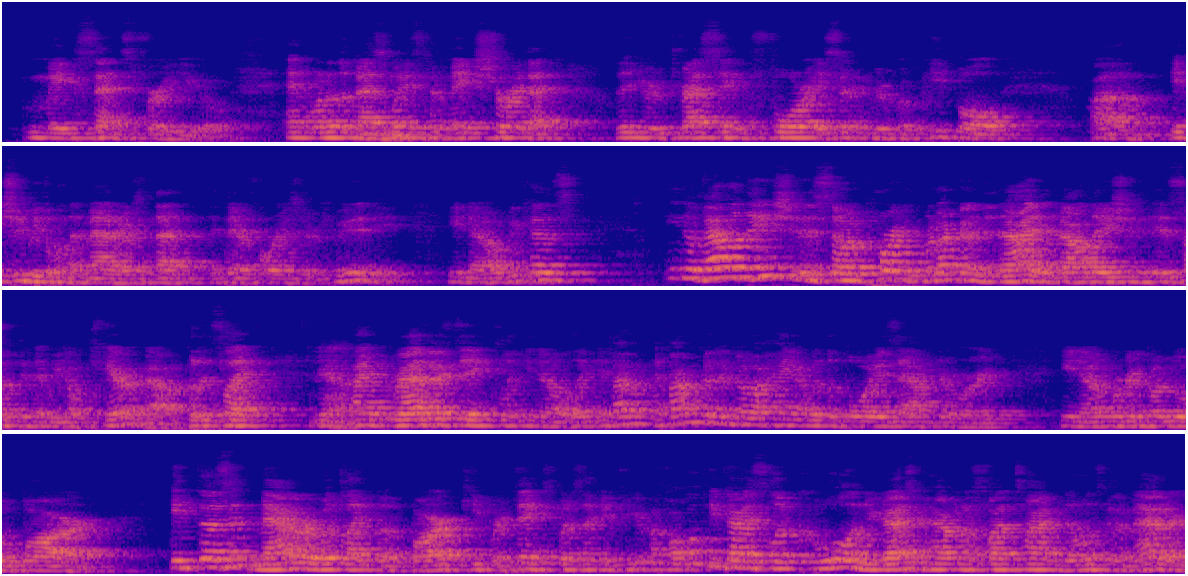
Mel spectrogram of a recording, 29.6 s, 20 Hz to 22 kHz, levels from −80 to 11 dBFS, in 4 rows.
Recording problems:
off-mic speech; far
room echo; noticeable; dies away in 0.7 s

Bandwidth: 15.5 kHz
